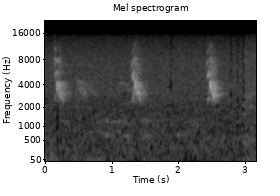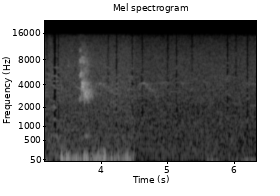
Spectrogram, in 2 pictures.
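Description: A bird calling outdoors: a short, high chirp repeated four times, about once a second. A low rumble about three and a half seconds in lasts roughly a second.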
